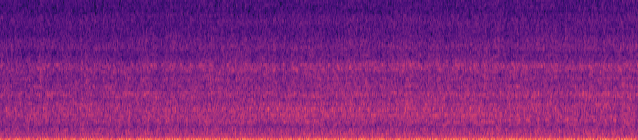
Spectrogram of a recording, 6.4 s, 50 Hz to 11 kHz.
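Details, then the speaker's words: 2110cc VW engine for a 1979 Super Beetle with Empi HPMX 44IDF carburetors and a 123 Bluetooth distributor, fuel pump switched off to run the carbs dry. Steady low drone turning uneven as the engine starts to stumble from fuel starvation. "So shut the fuel pump off, and we will run it out of fuel. Already starting to hear it. I start to see it stumble around a little bit."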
